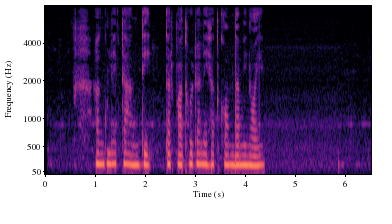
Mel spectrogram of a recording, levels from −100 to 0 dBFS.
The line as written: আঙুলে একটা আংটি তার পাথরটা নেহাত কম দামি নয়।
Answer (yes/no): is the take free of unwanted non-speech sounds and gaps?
yes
